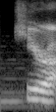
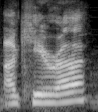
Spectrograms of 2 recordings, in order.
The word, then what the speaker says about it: Kira: keep saying it wrong Kira I keep wanting to say every other thing but that Shir and then go thank you that'll help okay or Akira or Shakira but just not the Sha part Shakira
